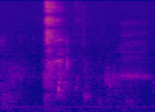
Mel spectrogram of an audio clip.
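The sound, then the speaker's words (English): A single quick, sharp sniff of Mr. Meeseeks green jalapeno hot sauce, a short breathy inhale of air, followed by quiet noise with no talking. “No, I'm sniffing it.”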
